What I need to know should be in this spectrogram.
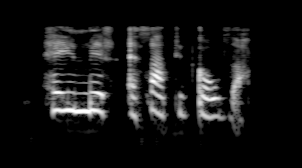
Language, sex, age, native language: Icelandic, male, 6, Icelandic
